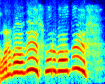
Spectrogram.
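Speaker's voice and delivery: play-acted, very high, insistent, repeated screaming. Retelling how Caroline screams suggestions from the background: imitating Caroline screaming. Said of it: "Caroline will be screaming in the background".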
